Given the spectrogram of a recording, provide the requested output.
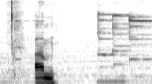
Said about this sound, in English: And a phone call? That's actually the doorbell.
